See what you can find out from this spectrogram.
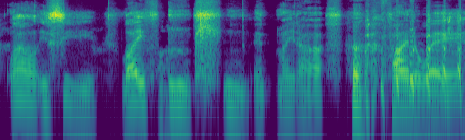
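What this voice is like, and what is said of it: Stuttering impression of an actor. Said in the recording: “Do the Jeff Goldblum impersonation ... it's just a stutter”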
